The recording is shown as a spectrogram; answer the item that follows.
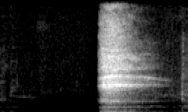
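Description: A man's heavy sigh, one loud breathy exhale about a second and a quarter in that tails off, close on a headset microphone; it conveys weariness.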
